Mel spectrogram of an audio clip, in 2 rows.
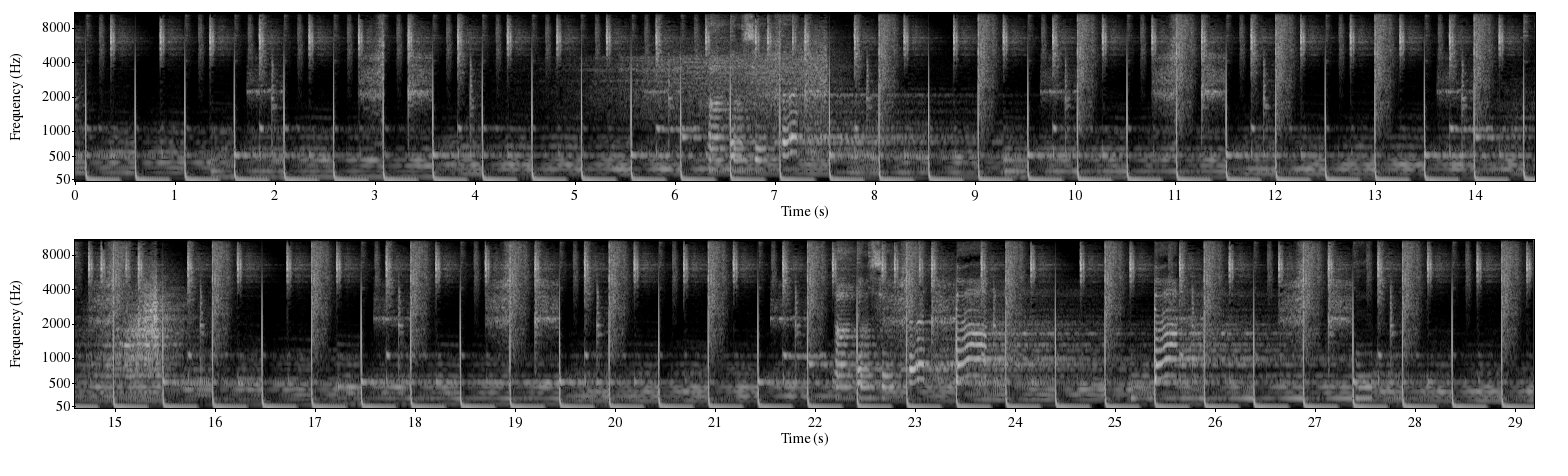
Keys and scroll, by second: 1.7 v, 6.3 Return, 12.5 space, 18.7 Return, 25.2 Return.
